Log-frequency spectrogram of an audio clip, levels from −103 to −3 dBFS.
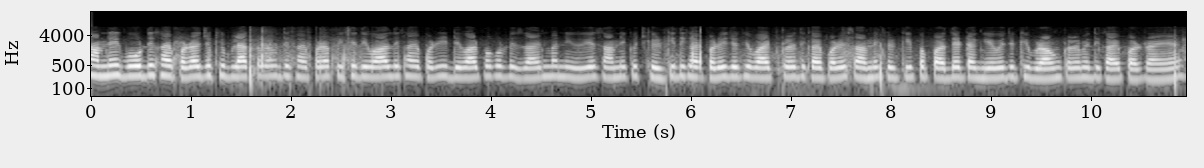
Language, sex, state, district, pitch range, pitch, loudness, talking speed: Hindi, female, Bihar, Darbhanga, 220-235 Hz, 230 Hz, -17 LUFS, 310 wpm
